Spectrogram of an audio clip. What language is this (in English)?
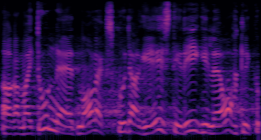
Estonian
